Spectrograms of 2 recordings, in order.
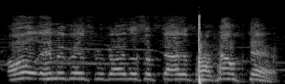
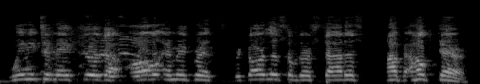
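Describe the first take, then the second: First: Louder insistent repeat of the demand; emphatic louder repeat. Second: Said in the usual way. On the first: Real, not acted. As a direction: hammer the demand home to the crowd. Repeats demand with more force.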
